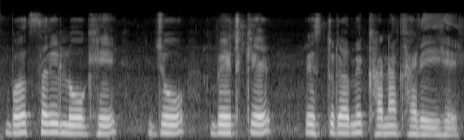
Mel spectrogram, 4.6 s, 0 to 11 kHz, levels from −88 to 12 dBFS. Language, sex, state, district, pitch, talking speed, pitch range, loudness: Hindi, female, Delhi, New Delhi, 190 Hz, 155 wpm, 180-200 Hz, -15 LUFS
